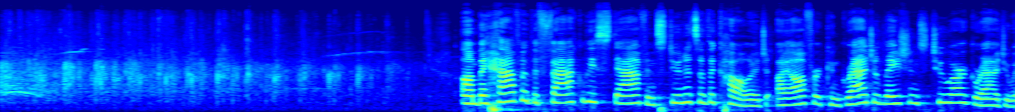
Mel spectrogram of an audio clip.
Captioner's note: applause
